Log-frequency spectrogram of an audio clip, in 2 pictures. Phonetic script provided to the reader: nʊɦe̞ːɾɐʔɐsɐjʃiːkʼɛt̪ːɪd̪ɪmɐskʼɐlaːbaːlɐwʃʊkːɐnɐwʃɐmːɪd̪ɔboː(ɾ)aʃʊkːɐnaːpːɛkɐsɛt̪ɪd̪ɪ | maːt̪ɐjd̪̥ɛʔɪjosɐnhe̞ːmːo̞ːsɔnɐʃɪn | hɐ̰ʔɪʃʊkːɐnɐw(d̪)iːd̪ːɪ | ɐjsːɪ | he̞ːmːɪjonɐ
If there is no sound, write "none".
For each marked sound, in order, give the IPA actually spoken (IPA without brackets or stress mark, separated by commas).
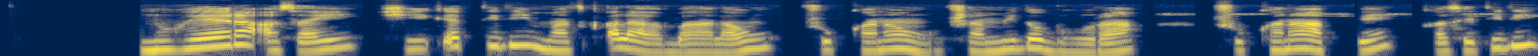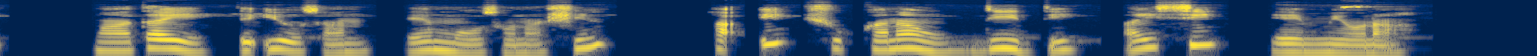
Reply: ɾ, d̪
